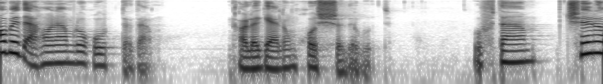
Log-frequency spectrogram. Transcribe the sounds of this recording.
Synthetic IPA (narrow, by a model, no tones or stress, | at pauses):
ɒːbe̞d̪æɦɒːnæmɾɒɣuːɾ̚d̪ɒ̰ːd̪æ̰m | hɒːlɒːɟælumxoʃːo̰d̪e̞̰bṵːd̪̥ | ɡ̥o̞̰ft̪æm | t͡ʃʰe̞ɾɒː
